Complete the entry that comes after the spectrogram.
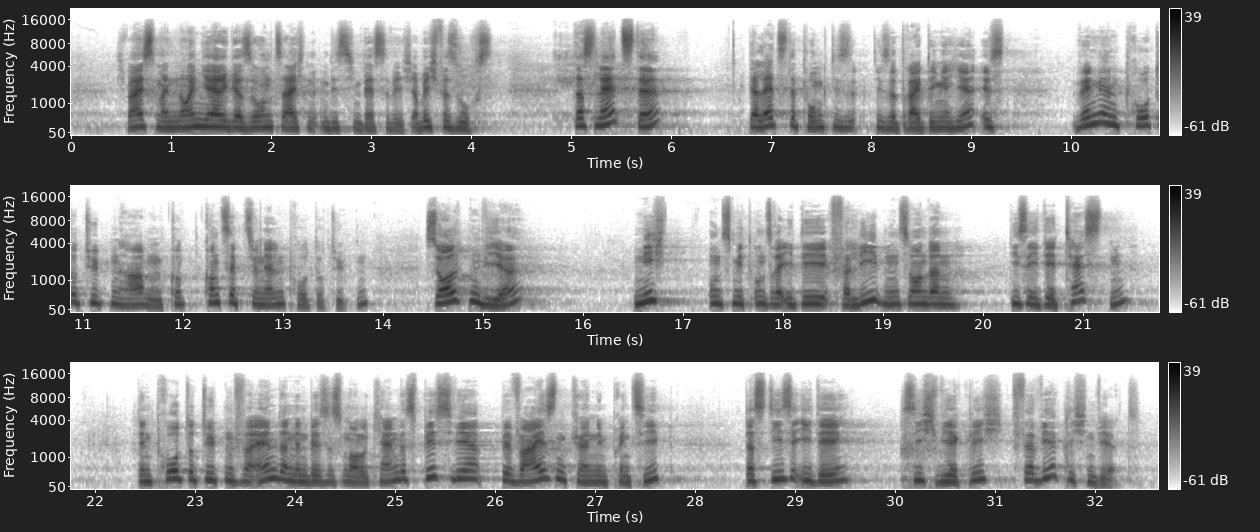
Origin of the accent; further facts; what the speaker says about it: Switzerland; Ihr müsst mir schon mal verzeihen, ich habe ein bisschen Mühe mit Deutsch sprechen. Einerseits bin ich Schweizer, aber andererseits spreche ich sehr selten eigentlich Deutsch, weil ich eher im englischsprachigen Bereich unterwegs bin und weil meine Frau und meine Kinder Französisch sprechen.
